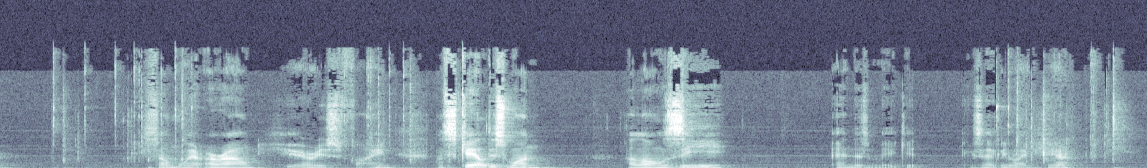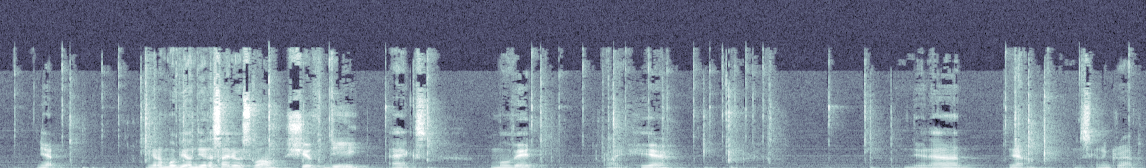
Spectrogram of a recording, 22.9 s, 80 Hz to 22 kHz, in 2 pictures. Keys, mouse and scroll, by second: 0.8-1.1 middle drag, 1.5 shift+middle drag, 1.9-2.6 middle drag, 2.6 click, 2.8-3.4 middle drag, 3.8 shift+middle drag, 4.4 s, 10.2 alt+a, 11.5 middle click, 12.5 middle drag, 12.9-13.3 shift+middle drag, 13.7 shift+middle click, 14.4 shift+d, 15.3-16.7 middle drag, 17.0-17.3 middle drag, 17.7-18.4 shift+middle drag, 19.7-21.4 right drag, 21.8 alt+a, 21.9-22.6 middle drag.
